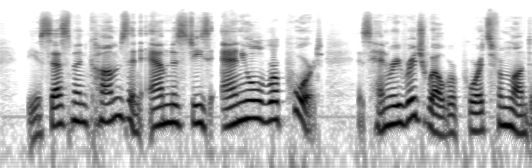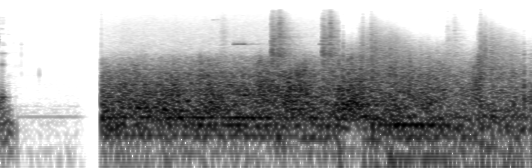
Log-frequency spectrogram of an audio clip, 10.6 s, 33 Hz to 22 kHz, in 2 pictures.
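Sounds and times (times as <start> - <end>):
speech: 0.3 - 5.6
airstrike blasts and heavy rumbling on a rebel-held city: 6.4 - 10.6.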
